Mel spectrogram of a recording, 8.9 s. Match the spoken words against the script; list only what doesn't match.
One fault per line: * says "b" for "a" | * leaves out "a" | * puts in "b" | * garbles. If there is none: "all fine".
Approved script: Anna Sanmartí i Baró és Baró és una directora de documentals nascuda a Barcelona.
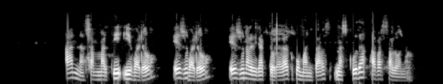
all fine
